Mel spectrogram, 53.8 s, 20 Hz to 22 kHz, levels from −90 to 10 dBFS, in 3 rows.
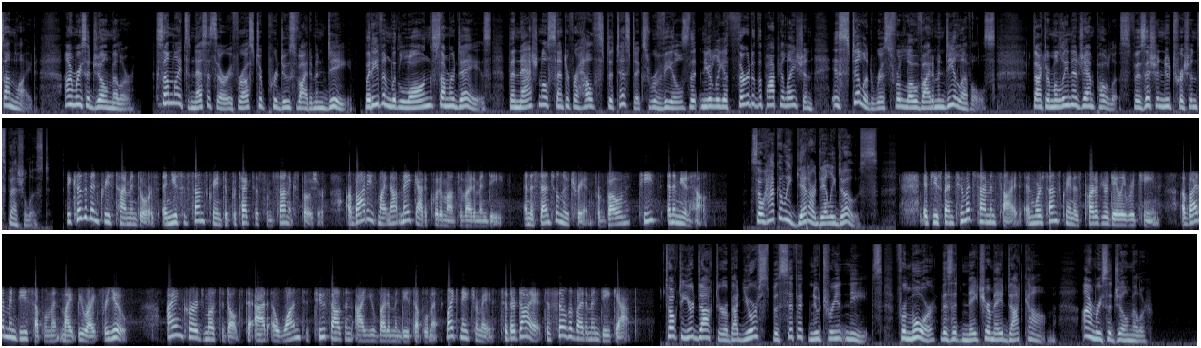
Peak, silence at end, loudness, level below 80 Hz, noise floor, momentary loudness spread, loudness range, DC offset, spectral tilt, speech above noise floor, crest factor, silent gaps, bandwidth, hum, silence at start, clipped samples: -4 dBFS; 0.75 s; -23 LUFS; -64 dBFS; -62 dBFS; 10 LU; 3 LU; under 0.1%; -4.5 dB/octave; 39 dB; 20 dB; 18.72-18.77 s, 28.85-29.07 s, 45.70-45.78 s; 16 kHz; none; 0 s; under 0.1%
